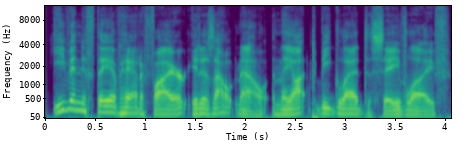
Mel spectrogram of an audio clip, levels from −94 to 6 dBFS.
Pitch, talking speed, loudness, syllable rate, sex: 115 Hz, 295 wpm, -18 LUFS, 5.6 syllables/s, male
